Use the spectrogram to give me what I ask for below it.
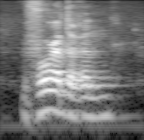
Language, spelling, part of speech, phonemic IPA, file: Dutch, vorderen, verb, /ˈvɔrdərə(n)/, Nl-vorderen.ogg
- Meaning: 1. to progress, advance, to bring forward 2. to demand, to claim, requisition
